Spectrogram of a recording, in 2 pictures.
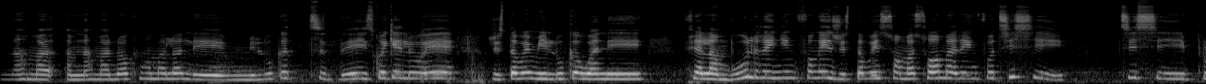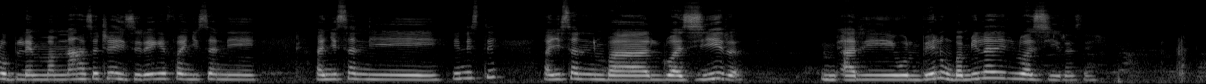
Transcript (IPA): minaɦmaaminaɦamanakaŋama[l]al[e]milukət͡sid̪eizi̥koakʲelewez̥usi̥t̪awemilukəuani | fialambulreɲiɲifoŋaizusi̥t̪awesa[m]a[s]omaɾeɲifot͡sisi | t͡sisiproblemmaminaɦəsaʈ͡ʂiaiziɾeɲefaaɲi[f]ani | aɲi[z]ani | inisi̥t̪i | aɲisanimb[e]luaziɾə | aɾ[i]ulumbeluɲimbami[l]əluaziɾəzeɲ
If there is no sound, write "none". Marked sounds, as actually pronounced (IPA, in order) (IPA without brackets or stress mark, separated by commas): l, e, m, s, s, s, a, i, l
